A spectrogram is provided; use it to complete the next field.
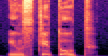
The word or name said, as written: institut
